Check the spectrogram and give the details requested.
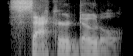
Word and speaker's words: sacerdotal: And it says there's this phrasing they use called sacerdotal. Sacerdotal, yeah. Well, it's both. According to Wiki, it's both pronunciations are proper.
